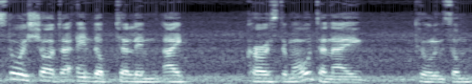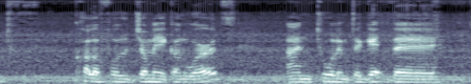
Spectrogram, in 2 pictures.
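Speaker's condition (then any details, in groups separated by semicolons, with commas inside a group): No condition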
